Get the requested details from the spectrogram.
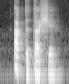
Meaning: diminutive of aktetas
- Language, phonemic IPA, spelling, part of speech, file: Dutch, /ˈɑktətɑʃə/, aktetasje, noun, Nl-aktetasje.ogg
